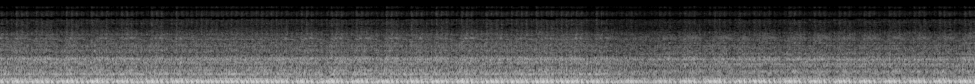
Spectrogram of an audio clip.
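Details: Honda EU7000is inverter generator with GenConnex conversion running on natural gas at about 700 VA: heavy low thrum pulsing about four times a second, shaking the unit and backfiring, worse with no load; rough running, cause unconfirmed.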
